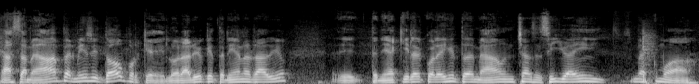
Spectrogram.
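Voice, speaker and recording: Noticeable background noise fills the recording. Over it, a man rushes along at a very fast pace with lively intonation. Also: medium pitch for a man, very even loudness. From Costa Rica, Limón. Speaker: radio announcer. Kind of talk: interview.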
